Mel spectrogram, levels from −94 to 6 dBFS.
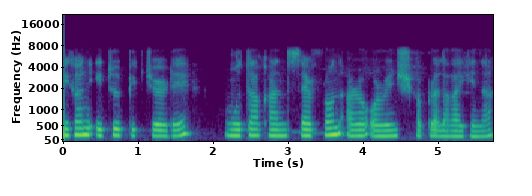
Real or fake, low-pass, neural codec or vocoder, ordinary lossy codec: real; 7.2 kHz; none; Opus, 16 kbps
